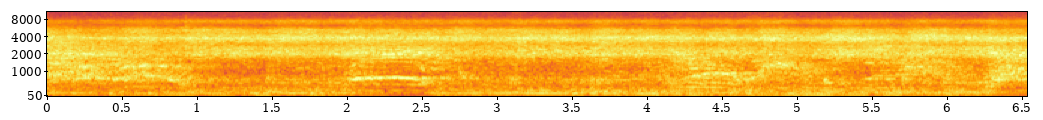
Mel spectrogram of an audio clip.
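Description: Loud, heavy rock music with shouted vocals over a steady bass line.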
